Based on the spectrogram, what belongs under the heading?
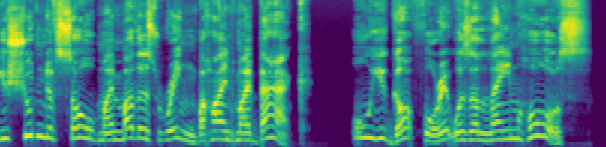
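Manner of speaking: high, reproachful woman's voice; a hint of an upset wife. A narrator's reading. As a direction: scold him over the ring. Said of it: "said a distressed woman".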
